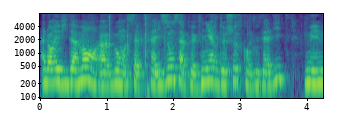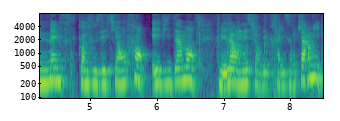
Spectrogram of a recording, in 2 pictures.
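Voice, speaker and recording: At a moderate pace, a woman with a medium pitch speaks with fairly even intonation against noticeable background noise. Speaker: tarot card reader. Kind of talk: tarot guidance monologue. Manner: casual, with many fillers.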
